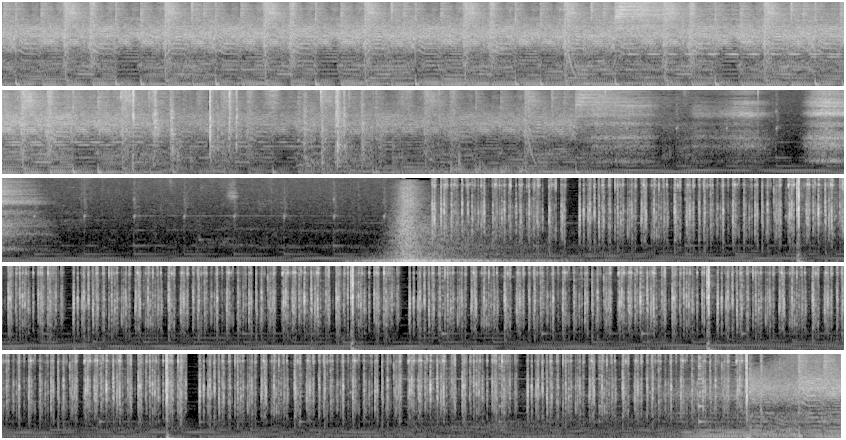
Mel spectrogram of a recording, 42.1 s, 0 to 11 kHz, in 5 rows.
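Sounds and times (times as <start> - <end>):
background music low notes: 0.0 - 42.0
typewriter clicks sound effect: 20.5 - 41.3.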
